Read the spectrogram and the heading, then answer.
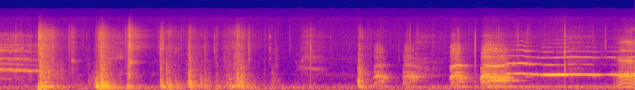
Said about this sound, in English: Here they come. Close the door and bar it.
